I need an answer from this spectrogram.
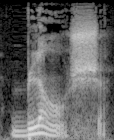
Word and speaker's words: blanche: final C, and then blanche. Okay, remember when you combine this CH, you get the sound sh, blanche.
